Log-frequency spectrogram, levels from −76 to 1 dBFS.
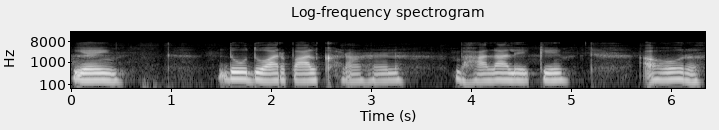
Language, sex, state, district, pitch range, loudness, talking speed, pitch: Bhojpuri, female, Uttar Pradesh, Deoria, 160-170 Hz, -18 LUFS, 85 wpm, 165 Hz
